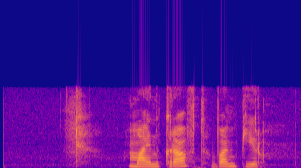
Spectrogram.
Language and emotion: Russian, neutral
